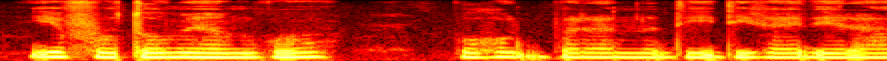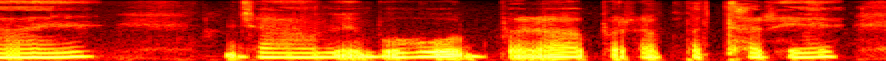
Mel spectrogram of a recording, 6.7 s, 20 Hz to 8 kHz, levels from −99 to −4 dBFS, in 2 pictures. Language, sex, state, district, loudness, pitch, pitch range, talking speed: Hindi, female, Arunachal Pradesh, Longding, -16 LUFS, 215 Hz, 210-230 Hz, 160 wpm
